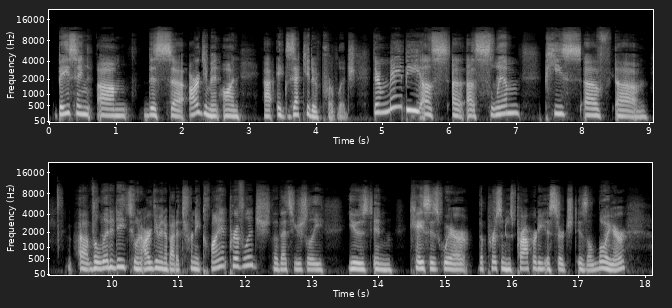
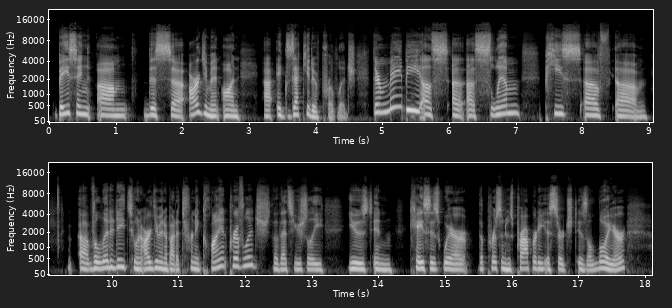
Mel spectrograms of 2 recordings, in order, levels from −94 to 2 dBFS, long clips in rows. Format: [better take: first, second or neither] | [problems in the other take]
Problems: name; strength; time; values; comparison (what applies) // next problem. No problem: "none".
second | garbled, watery; slightly; nothing above 10 kHz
